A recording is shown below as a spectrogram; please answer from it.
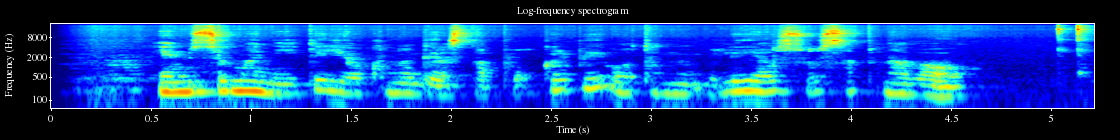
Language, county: Lithuanian, Marijampolė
